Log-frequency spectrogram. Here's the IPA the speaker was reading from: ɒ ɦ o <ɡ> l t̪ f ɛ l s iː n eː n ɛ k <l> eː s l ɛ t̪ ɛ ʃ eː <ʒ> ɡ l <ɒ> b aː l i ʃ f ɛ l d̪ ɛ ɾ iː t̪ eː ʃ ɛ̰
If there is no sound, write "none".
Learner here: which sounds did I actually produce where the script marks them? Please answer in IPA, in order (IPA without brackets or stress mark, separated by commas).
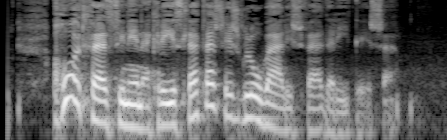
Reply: none, r, ʒ, o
